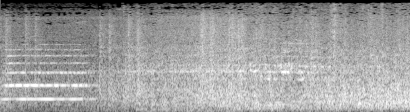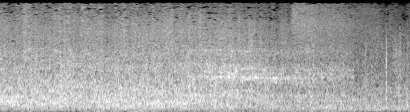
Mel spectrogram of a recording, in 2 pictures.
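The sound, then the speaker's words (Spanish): A train horn blasts for about a second and a half. It is followed by the loud, continuous rumble and rattle of a crowded passenger train in motion. “se subió al tren, empujado y empujando”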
